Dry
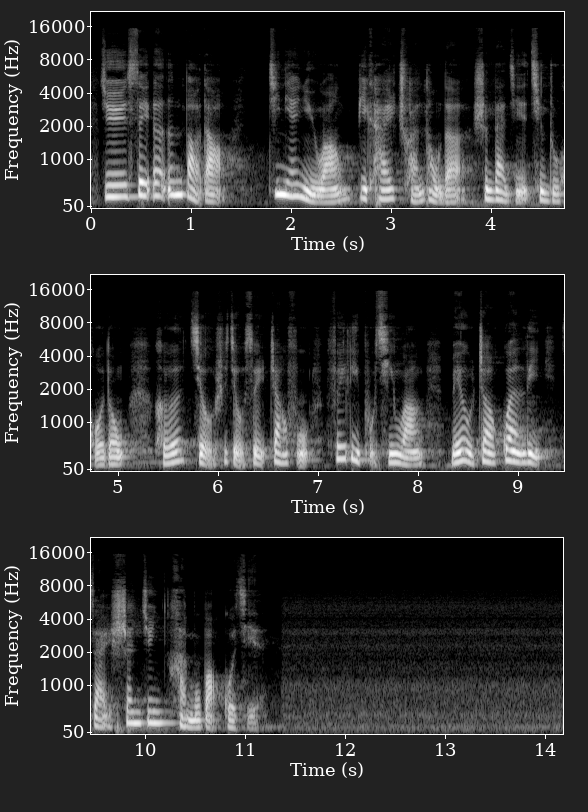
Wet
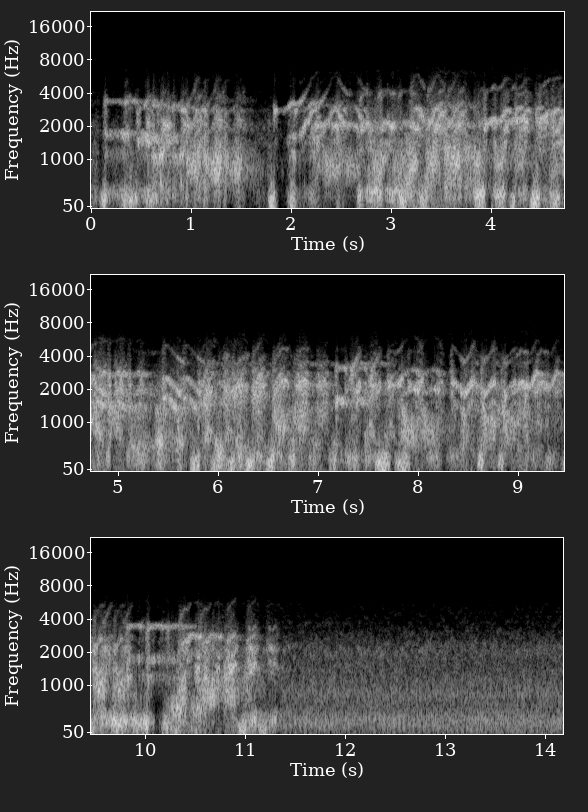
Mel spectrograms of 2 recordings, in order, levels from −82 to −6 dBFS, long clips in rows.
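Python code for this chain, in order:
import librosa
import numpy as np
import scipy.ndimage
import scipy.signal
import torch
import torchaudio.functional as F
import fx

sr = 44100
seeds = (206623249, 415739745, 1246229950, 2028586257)

y = fx.octave_mirror(x, sr, pivot_hz=890.0)
y = scipy.signal.sosfilt(scipy.signal.butter(2, 180.0, 'highpass', fs=sr, output='sos'), y)
y = fx.peak_eq(y, sr, hz=390.0, db=5.0, octaves=1.5)
y = fx.over_compress(y, sr, threshold_db=-24.0, ratio=-0.5)
y = fx.whisperise(y, sr, seeds[0])
y = 10.0 ** (-24.0 / 20.0) * np.tanh(y / 10.0 ** (-24.0 / 20.0))
y = scipy.signal.sosfilt(scipy.signal.butter(4, 2600.0, 'lowpass', fs=sr, output='sos'), y)
y = y + 10.0 ** (-4.5 / 20.0) * np.pad(y, (int(203 * sr / 1000.0), 0))[:len(y)]
y = y * librosa.db_to_amplitude(7.0)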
